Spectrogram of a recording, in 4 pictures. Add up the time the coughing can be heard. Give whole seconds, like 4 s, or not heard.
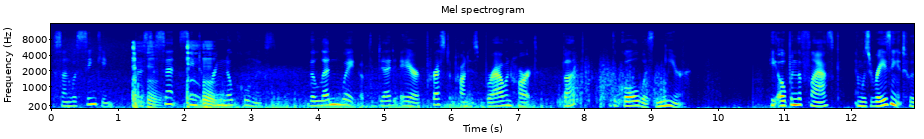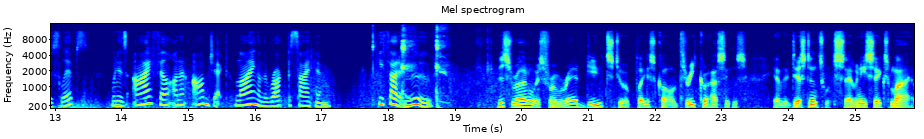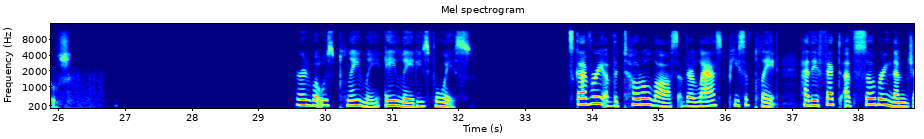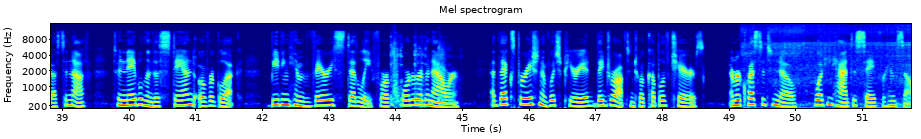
5 s.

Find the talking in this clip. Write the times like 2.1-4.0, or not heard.
0.0-9.6, 10.8-17.2, 17.9-18.9, 19.6-26.4, 29.6-32.2, 33.6-51.7.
